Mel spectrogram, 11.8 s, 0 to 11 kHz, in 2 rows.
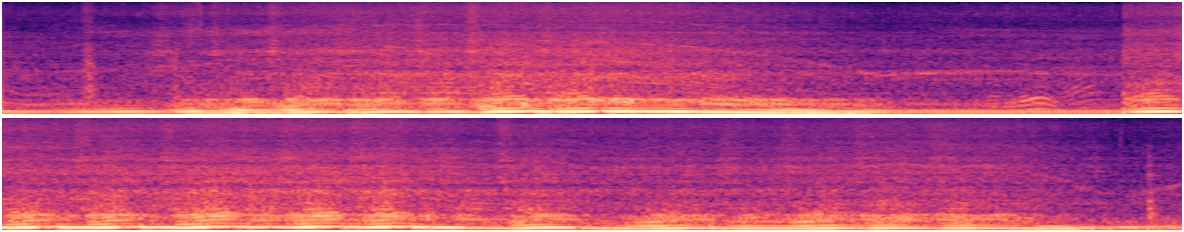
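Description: A 9th generation Honda Civic Si engine revs loudly up and down in two long pulls, the rising and falling drone close by with people talking over it.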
